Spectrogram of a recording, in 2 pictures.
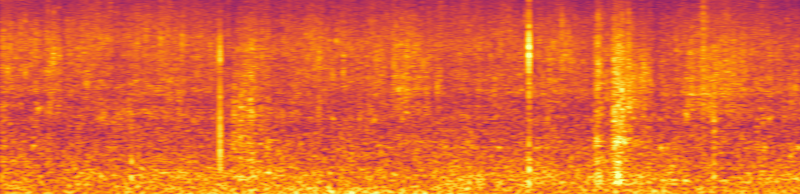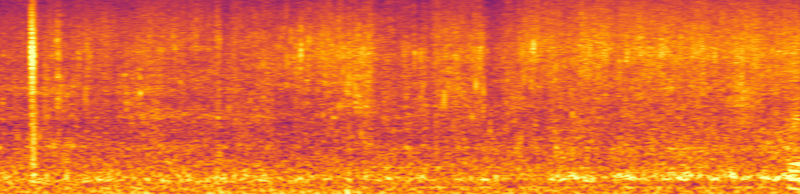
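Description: Water spraying from a hose nozzle onto wet gravel in a plastic classifier sieve over a bucket: a steady hiss and trickle of water washing through the material, with a few sharp clicks.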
